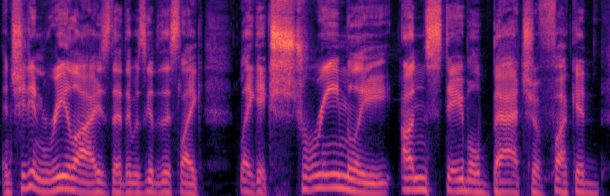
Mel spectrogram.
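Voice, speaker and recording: A man's voice: mid-range voice, moderate pace, a bit bright, no room sound, studio quality. A man hosting a podcast, casually brainstorming comic story ideas in a crude, jokey, sweary way. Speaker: podcast host. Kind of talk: casual comedic brainstorming chat.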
